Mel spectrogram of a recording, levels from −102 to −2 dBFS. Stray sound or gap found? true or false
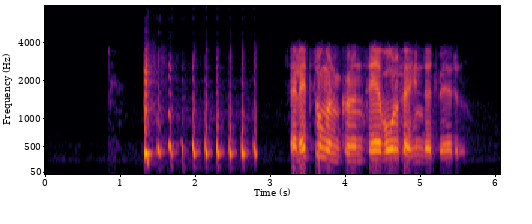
true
